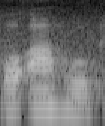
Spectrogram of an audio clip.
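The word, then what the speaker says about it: Oʻahu: oh you over yeah Oahu that's a hard one because there is no okina before the o and it's very hard to glide into that oh or yeah uhhuh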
